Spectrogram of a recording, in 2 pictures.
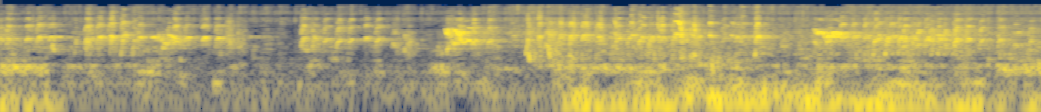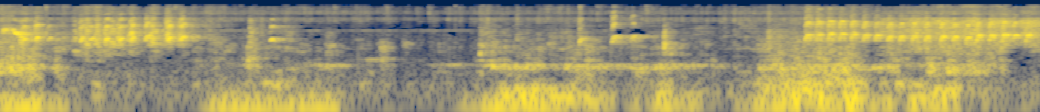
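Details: Caged pet parakeets chattering at a morning breakfast of fruit and seeds: dense runs of bright, high chirps and twitters in bursts of a second or two, pausing briefly between, over a faint low hum.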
